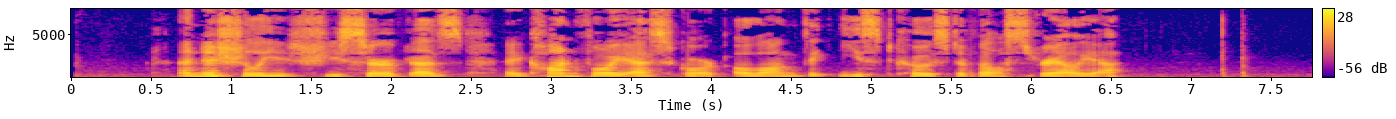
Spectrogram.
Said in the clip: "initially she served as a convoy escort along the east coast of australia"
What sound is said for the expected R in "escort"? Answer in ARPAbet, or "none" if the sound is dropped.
R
